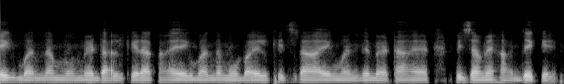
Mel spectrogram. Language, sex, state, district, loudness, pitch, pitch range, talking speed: Hindi, male, Delhi, New Delhi, -19 LUFS, 100 Hz, 100-105 Hz, 245 wpm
